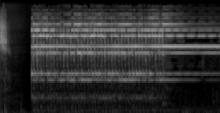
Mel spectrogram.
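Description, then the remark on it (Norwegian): A telephone rings loudly and steadily for about two seconds on an outgoing call after a brief quiet moment, its bright harmonic tone sustained, then cuts off, leaving faint background noise. “så du tenkte det kunne være greit å høre med noen som ikke var Viking-supporter, så du har ringt han òg, du.”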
